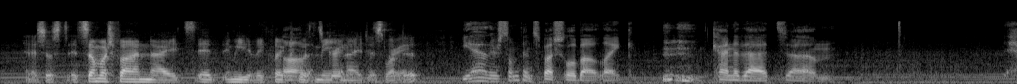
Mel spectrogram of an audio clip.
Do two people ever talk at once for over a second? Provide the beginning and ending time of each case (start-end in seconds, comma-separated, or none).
2.8-4.1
